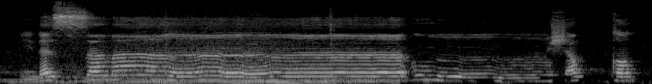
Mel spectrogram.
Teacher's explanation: maka membaca mad wajib muttasilnya adalah 2,5 alif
